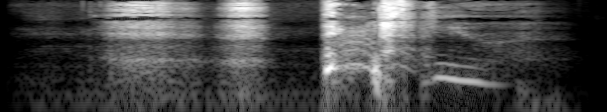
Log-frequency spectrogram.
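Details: A female stifling wet sneezes: two hissing stifled bursts, then a fuller explosive sneeze with a short voiced tail, followed by panting and snorts; stifled sneezes then a sneeze.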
